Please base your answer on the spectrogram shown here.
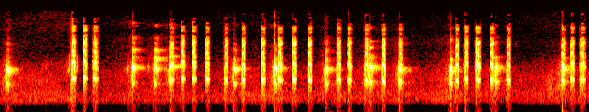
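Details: Rapid, grating notes of a white-breasted waterhen, used as a lure for trapping, run almost continuously in rhythmic groups, loud and clipped, after a softer opening note.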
